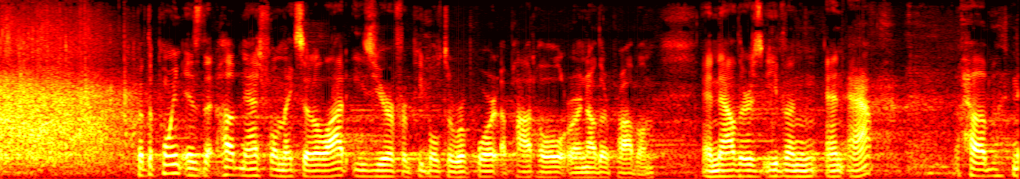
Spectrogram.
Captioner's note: applause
